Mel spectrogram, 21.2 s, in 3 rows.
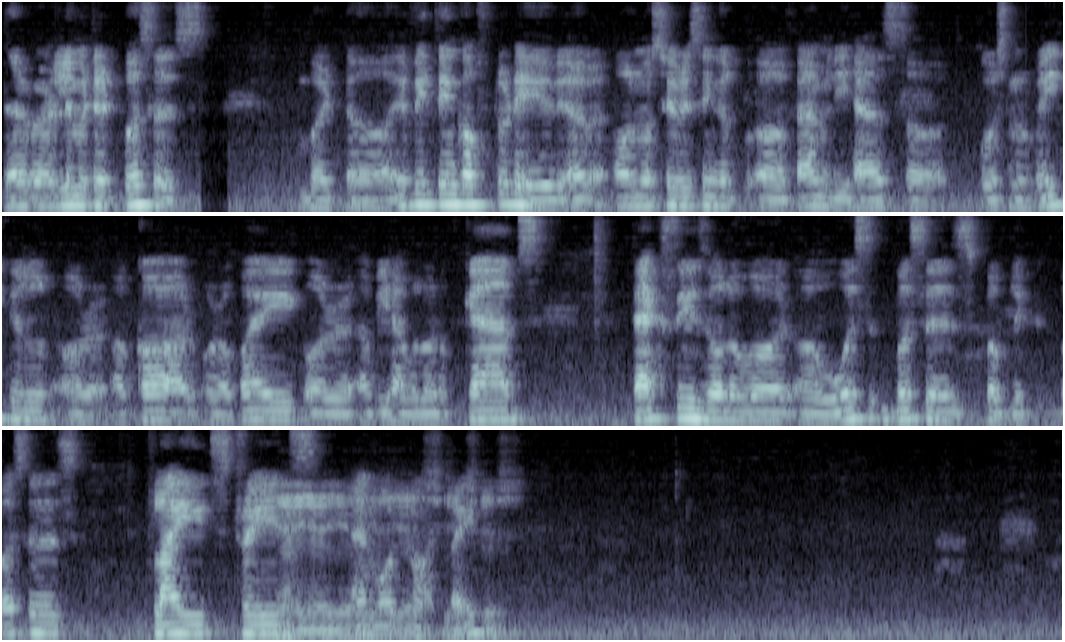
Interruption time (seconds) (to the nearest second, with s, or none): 16 s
